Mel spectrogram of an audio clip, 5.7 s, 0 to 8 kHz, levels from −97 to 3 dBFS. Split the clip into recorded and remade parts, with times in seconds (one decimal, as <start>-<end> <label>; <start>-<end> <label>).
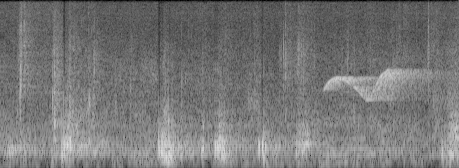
0.0-5.7 recorded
